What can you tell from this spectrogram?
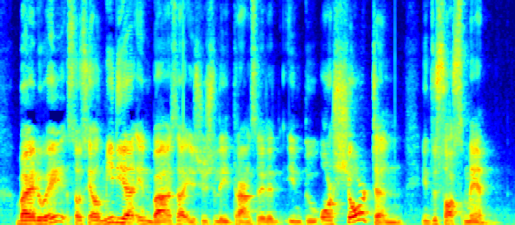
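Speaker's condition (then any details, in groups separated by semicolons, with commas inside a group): No condition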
